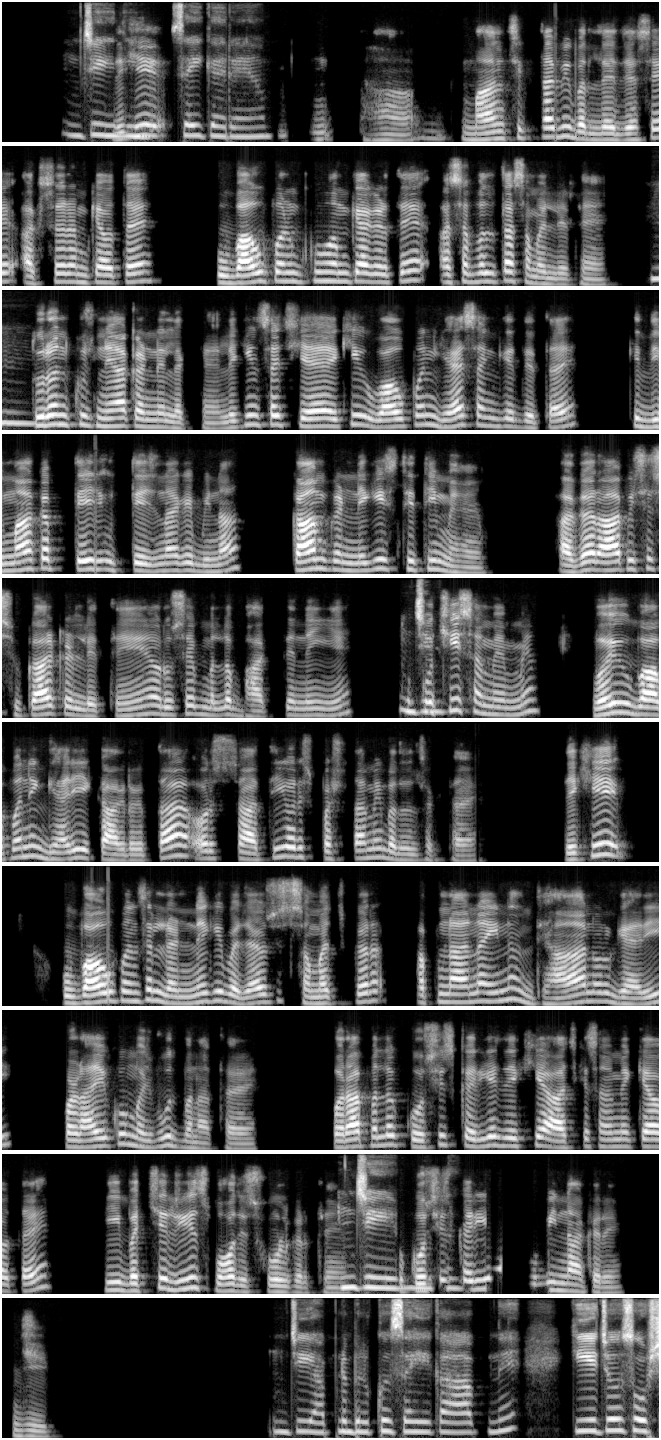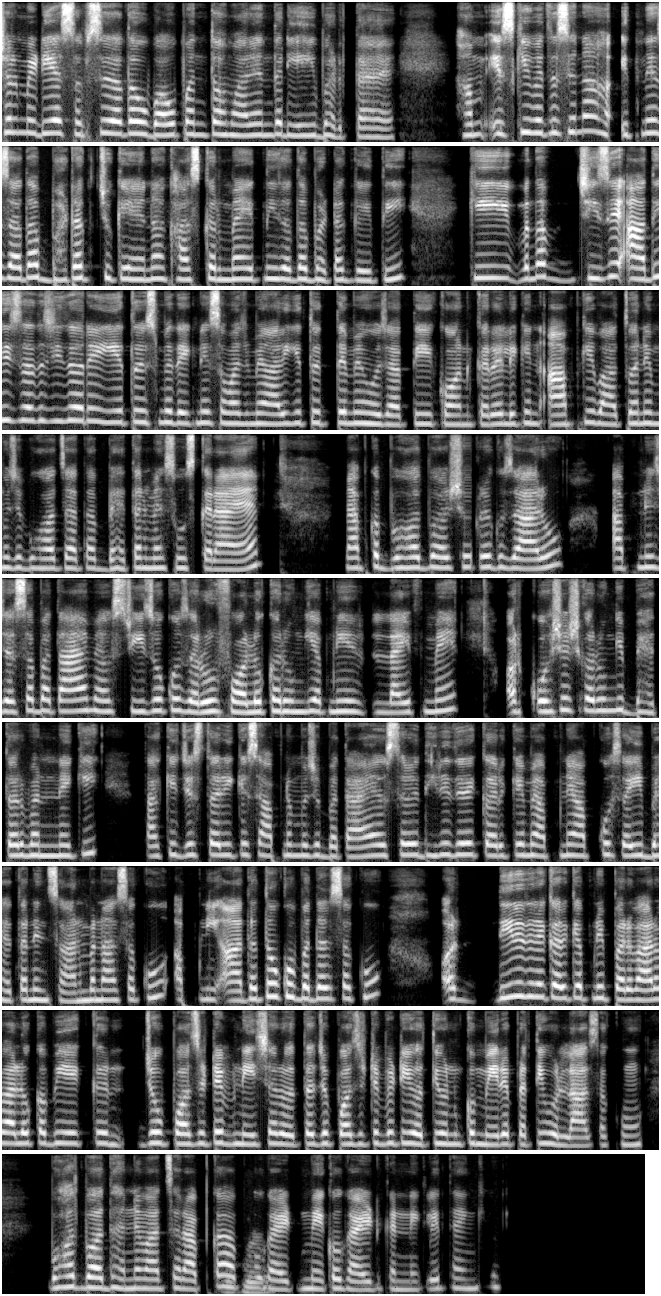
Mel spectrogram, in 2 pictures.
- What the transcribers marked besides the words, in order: in English: "स्क्रॉल"; in English: "फॉलो"; in English: "लाइफ़"; in English: "पॉज़िटिव नेचर"; in English: "पॉज़िटिविटी"; in English: "सर"; in English: "गाइड"; in English: "गाइड"; in English: "थैंक यू"
- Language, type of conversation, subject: Hindi, advice, क्या उबाऊपन को अपनाकर मैं अपना ध्यान और गहरी पढ़ाई की क्षमता बेहतर कर सकता/सकती हूँ?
